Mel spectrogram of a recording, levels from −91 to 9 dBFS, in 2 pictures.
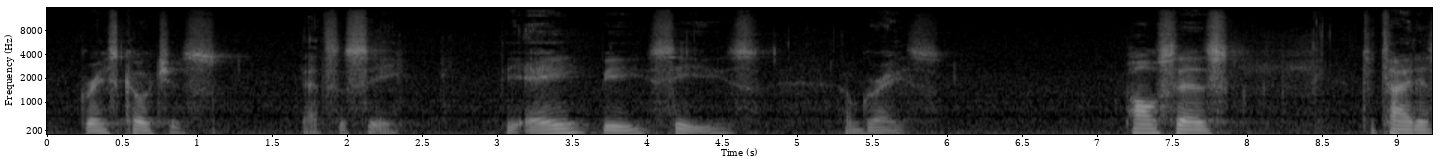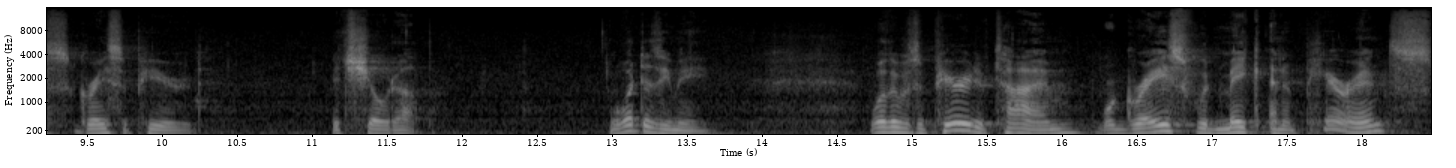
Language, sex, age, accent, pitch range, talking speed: English, male, 50-69, American, 115-140 Hz, 120 wpm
